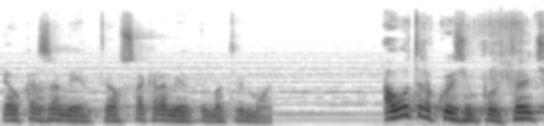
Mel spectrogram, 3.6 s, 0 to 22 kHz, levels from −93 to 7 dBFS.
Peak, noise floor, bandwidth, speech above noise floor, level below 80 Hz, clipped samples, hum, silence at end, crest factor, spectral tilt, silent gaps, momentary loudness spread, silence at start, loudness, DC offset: -6 dBFS; -55 dBFS; 16.5 kHz; 31 dB; -68 dBFS; under 0.1%; none; 0 s; 20 dB; -6 dB/octave; none; 13 LU; 0 s; -24 LUFS; under 0.1%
